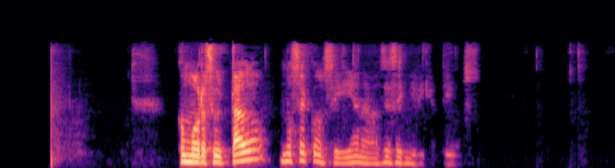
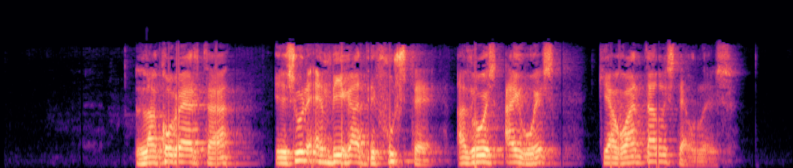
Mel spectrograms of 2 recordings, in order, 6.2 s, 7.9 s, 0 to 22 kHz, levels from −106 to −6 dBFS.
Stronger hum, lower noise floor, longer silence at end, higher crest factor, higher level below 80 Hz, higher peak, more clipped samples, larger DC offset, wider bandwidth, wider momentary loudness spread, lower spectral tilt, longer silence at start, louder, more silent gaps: neither; first, under -90 dBFS vs -84 dBFS; first, 1.45 s vs 0.6 s; about the same, 22 dB vs 18 dB; second, -64 dBFS vs -48 dBFS; about the same, 0 dBFS vs 0 dBFS; neither; neither; about the same, 7.8 kHz vs 8 kHz; first, 24 LU vs 14 LU; about the same, -5.5 dB/octave vs -4.5 dB/octave; first, 1.8 s vs 1.35 s; second, -19 LUFS vs -16 LUFS; neither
